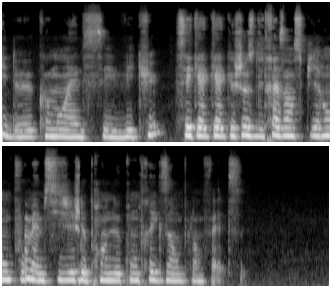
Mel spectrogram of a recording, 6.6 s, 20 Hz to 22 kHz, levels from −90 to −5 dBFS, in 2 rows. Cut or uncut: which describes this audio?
cut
